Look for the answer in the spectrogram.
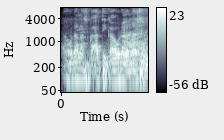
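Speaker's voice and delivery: low, quick fed-up dismissal; exasperated giving up. Retold or imitated. Judge gives up on the groom, low quick exasperation. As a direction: toss it off low and fast, fed up.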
